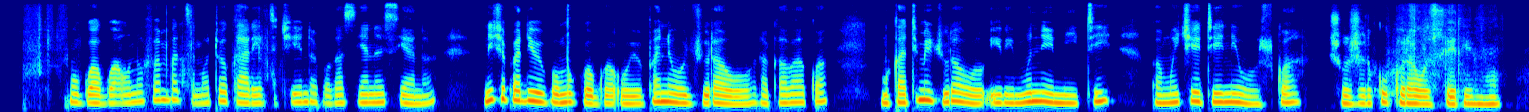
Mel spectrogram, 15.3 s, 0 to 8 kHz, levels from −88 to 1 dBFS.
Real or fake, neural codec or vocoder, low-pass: fake; codec, 16 kHz, 2 kbps, X-Codec, WavLM features, trained on Multilingual LibriSpeech; 7.2 kHz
